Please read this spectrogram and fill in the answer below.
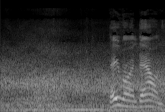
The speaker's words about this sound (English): It's gonna get a little noisy, because I'm telling you, it's the main road, honey. I'm gonna put this right here on pause for a moment, because this traffic, it don't stop going on this right here, this highway of life. They run down it.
